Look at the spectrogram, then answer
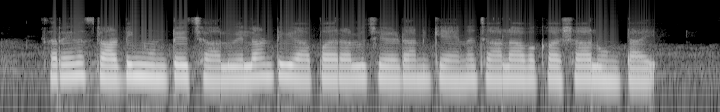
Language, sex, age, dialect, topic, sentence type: Telugu, male, 56-60, Telangana, banking, statement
